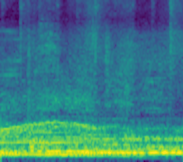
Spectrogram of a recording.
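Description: A GT race car engine in a racing video game roars loud and sustained, holding a steady high-pitched drone with slight shifts in pitch.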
